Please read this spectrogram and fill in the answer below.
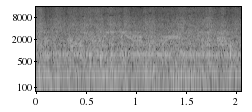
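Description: Steady road and wind noise inside a moving vehicle's cabin: an even rumble with a faint, steady hum.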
